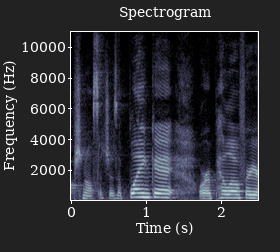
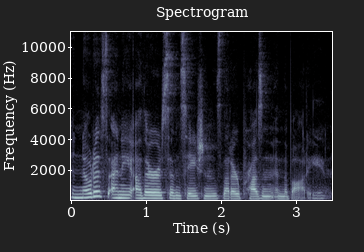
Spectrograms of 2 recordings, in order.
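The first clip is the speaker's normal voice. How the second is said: guided relaxation. Acted. Yoga teacher guiding students lying down to relax, guided relaxation. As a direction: settle them gently into the breath, unhurried.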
